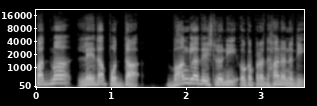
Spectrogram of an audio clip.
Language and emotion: Telugu, neutral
